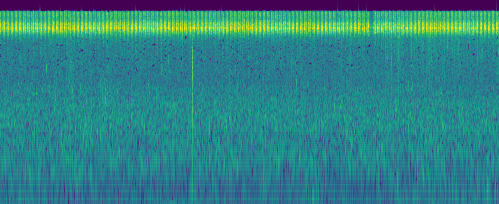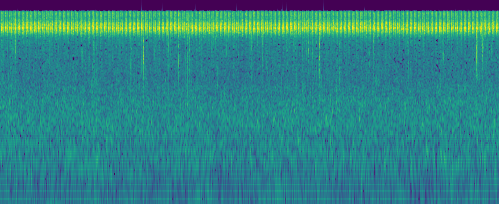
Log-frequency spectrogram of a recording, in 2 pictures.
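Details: Crickets at night by a river, a steady high-pitched continuous trill running unbroken through the clip, over crackling campfire pops and the rushing hiss of flowing water.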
